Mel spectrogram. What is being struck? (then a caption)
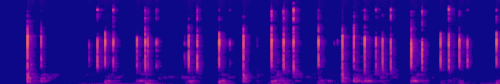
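Plastic mechanical keyboard. Fingertips type rapidly on a compact white RGB-backlit mechanical keyboard with plastic keycaps and a hollow case. The result is a quiet, uneven run of short, bright plastic clacks with a faint low thud under some strokes, each dying away almost instantly.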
